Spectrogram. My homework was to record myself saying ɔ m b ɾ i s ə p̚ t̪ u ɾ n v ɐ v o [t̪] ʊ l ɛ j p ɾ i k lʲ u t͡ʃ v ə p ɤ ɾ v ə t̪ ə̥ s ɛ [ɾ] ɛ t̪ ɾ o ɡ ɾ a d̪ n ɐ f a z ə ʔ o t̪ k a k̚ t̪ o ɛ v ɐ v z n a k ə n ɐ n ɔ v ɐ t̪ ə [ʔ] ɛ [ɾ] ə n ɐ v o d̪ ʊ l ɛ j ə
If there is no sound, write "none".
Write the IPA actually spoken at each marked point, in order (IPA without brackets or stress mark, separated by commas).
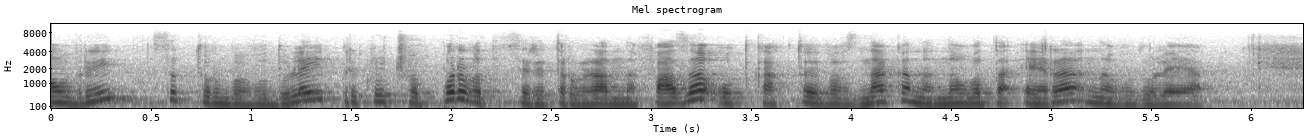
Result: d̪, ɾ, ʔ, ɾ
